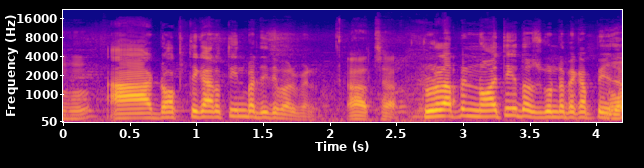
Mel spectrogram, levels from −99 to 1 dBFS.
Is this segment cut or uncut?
uncut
